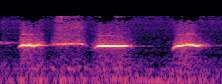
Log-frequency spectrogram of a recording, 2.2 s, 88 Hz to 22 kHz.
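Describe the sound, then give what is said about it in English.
A ten-month-old baby whistling: three short, steady mid-pitched whistled notes, evenly spaced, with quiet pauses between and no talk. “10 months old. He can whistle. I kid you not. He will go.”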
